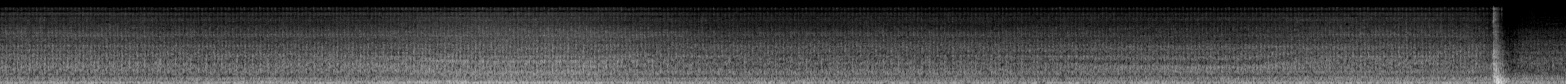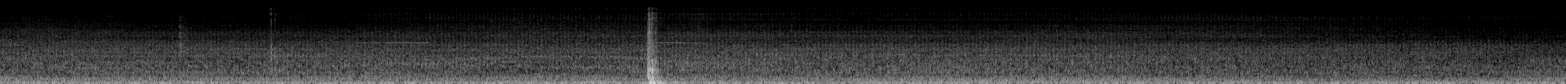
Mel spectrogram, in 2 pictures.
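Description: BMW 220d's 2.0-litre four-cylinder diesel idling steadily. About halfway through comes a single sharp thump as the bonnet is shut, and the idle sounds more muffled after it. A second sharp thump follows about seven seconds later.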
